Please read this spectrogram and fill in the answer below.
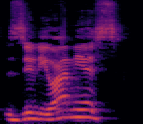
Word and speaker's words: Xyloyiannis: procure Tech podcast zilus from Hicks and I apologize now I've probably butchered your name no did a great job thanks uh James really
